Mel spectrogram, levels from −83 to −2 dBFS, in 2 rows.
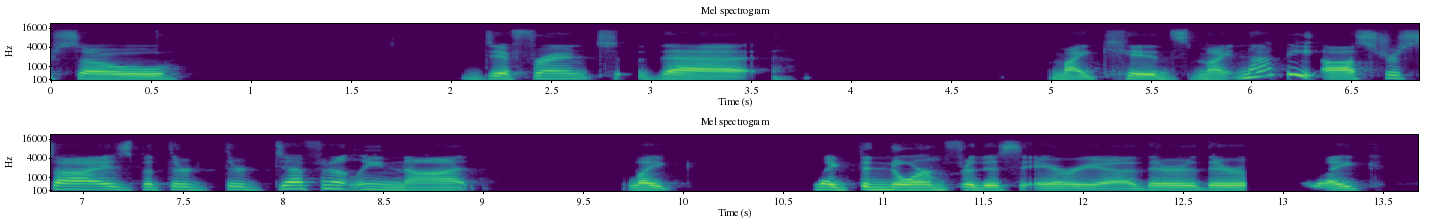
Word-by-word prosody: so 165 -1 +1 1.4
different 180 +2 -2
that 145 -2 +2 1.4
my 150 -2 -1
kids 155 +1 0
might 155 +2 -3
not 310 - -2
be 450 -5 +2
ostracized, 195 +3 +1
but 185 -4 -4
they're 185 -5 -4
they're 190 -4 -4
definitely 230 -4 +1
not, 155 -2 -1 0.8
like - - +1 0.6
like 180 -4 +2
the 200 - +3
norm 175 -1 +4
for - - +1
this 150 0 +1
area. 125 -3 0
They're 150 0 +2
they're, 155 +1 +3 0.4
like 140 -3 -1
165 Hz, 105 wpm, -24 LUFS, 150-185 Hz, 1.4 s, norm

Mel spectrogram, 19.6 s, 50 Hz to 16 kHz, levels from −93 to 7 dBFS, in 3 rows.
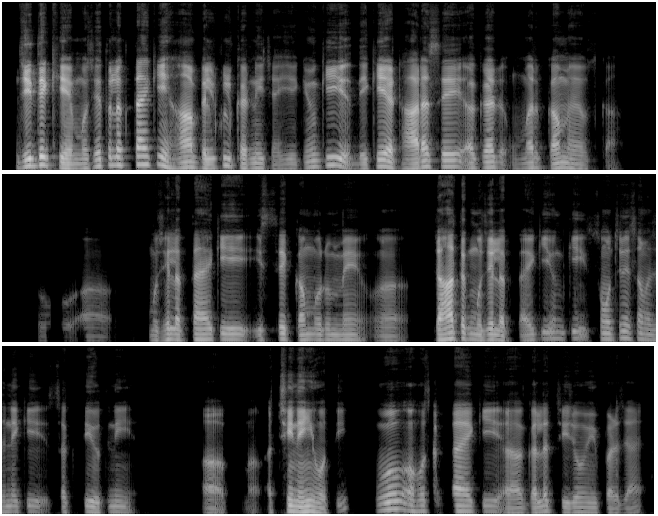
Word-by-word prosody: जी, 135 +7 +10
देखिए, 155 - +8
मुझे 100 +9 -3
तो 170 +3 -3
लगता 170 +1 +5
है 180 - +5
कि 175 -3 +3
हाँ, 115 +1 +3
बिल्कुल 100 +9 0
करनी 100 +1 -2
चाहिए 95 0 -13
क्योंकि 130 - 0
देखिए 115 +9 +4
18 100 +6 +4
से 135 0 +1
अगर 115 +2 0
उम्र 105 +3 -7
कम 105 +3 0
है 95 -2 -6
उसका, 90 - -23 0.8
तो 95 - -32 0.4
अ, 90 -2 -23 0.4
मुझे 100 +2 -7
लगता 110 0 -2
है 115 0 -1
कि 115 0 -4 0.2
इससे 110 +4 -4
कम 110 +1 -7
उम्र 110 0 -8
में 110 0 -6
अ, 95 -2 -16 0.3
जहाँ 120 +4 +7
तक 135 - +1
मुझे 110 0 0
लगता 95 -4 -4
है 110 +1 -6
कि 135 +3 -10
उनकी 135 +1 -12
सोचने-समझने 125 -3 -8
की 115 +1 -12 0.2
शक्ति 110 +1 -9
उतनी 110 +1 -11 0.8
अ - - -8 0.4
अ, - - -21
अच्छी 125 - +2
नहीं 115 +1 +5
होती, 115 - -9 0.3
वो 155 +4 0 0.2
हो 120 0 -7
सकता 120 +1 -5
है 120 -1 +2
कि 115 0 -9
अ, 95 0 -6
गलत 115 +4 -5
चीज़ों 105 0 -8
में 105 - -10
भी 100 - -10
पड़ 90 -2 -11
जाएँ। 90 +3 -15
110 Hz, 180 wpm, -23 LUFS, 100-125 Hz, 0.8 s, जी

